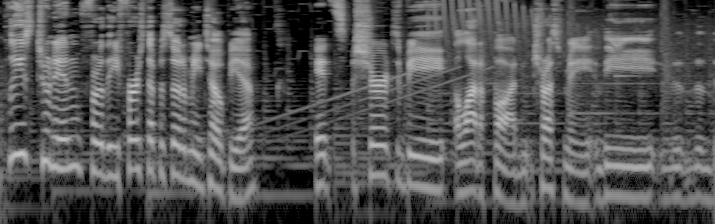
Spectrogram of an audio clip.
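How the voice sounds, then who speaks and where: A man's voice: medium pitch, a bit bright. Man, game streamer, casual chatty talk, thanking followers, faint music behind. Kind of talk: casual live-stream chat.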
